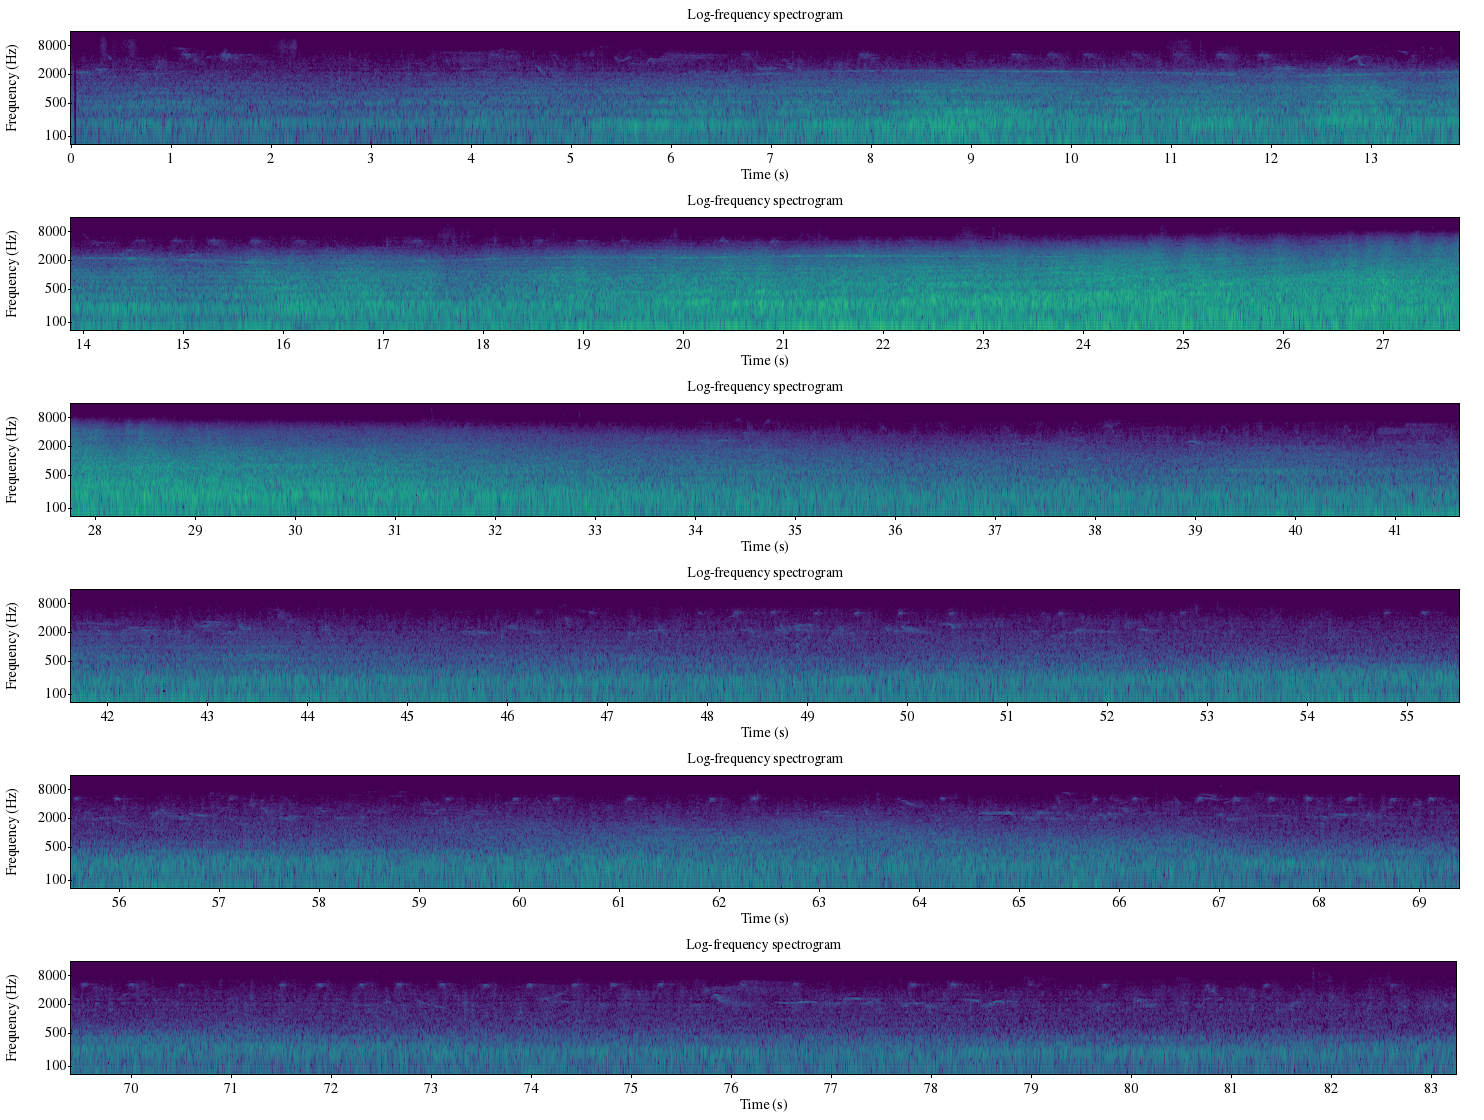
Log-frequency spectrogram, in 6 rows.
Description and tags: Balkon [audio test] at Behringersdorf 1970-01-01-12-00-00
wasser, balkon, sommer, behringersdorf
balkon, behringersdorf, wssser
